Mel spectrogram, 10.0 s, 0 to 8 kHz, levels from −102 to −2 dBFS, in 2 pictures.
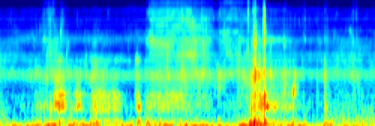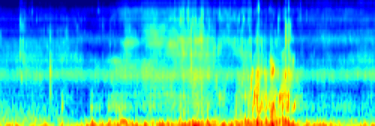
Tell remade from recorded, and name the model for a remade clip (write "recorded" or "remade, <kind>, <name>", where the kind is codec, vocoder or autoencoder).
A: remade, vocoder, Vocos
